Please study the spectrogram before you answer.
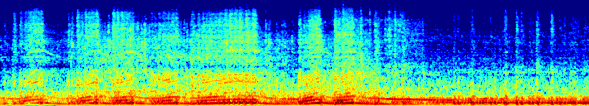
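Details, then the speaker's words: Vintage Cushman after pickup, revving up and down cleanly several times, then settling to a smooth, even idle with no misses or knocks; runs mint, normal. "runs mint"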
